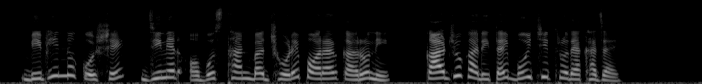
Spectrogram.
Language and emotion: Bengali, neutral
